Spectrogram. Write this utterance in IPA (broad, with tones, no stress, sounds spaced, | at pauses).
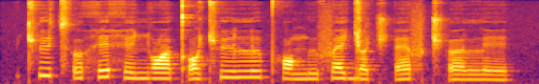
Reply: cʰ y˦ t͡sʼ ɵ˨ h e˦ h e˨ ɲ ɔ˨ ɐ̯ kʼ ɔ˨ cʰ y˦ lː ʉ˦ pʰ ɔ˨ ŋ ʉ˨ f ɛ˦ ɟ œ˨ t͡ʃʼ ɛ˨˦ f t͡ʃʼ œ˨ lː e˨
